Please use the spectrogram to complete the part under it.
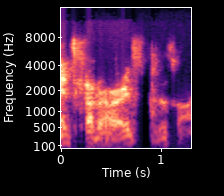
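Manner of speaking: mock nonchalant sarcastic tone. Imitating the other speaker's sarcastic pick for an award: imitating a nonchalant, sarcastic tone. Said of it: "You just so nonchalant. It's like".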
